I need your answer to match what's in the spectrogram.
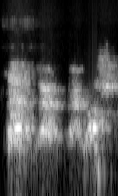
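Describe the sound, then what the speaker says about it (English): A puppy and another dog yelp and bark in a short, high-pitched burst of two or three quick calls, faint and close by with no talk over them. "I have a puppy and another dog yelling."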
